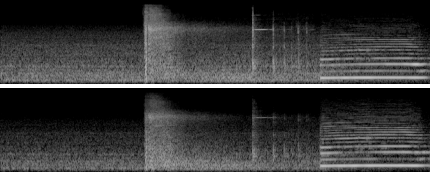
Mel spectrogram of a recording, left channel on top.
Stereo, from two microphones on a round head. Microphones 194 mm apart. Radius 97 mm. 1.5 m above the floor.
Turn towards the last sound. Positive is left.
turn(degrees=-25)  # may be behind; listen again after turning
